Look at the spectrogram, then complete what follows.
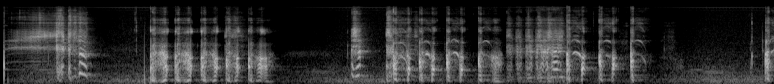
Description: baby copying daddy by coughing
